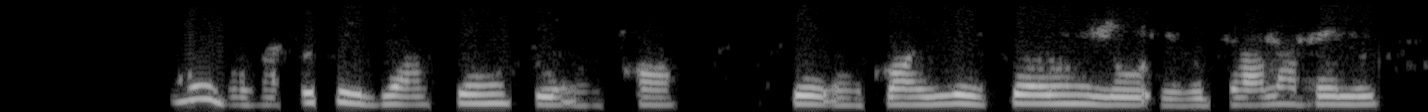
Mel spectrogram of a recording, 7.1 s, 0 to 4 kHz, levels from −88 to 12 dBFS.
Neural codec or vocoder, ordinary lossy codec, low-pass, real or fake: none; MP3, 24 kbps; 3.6 kHz; real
